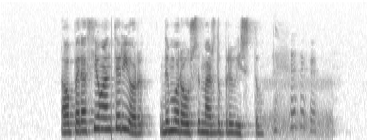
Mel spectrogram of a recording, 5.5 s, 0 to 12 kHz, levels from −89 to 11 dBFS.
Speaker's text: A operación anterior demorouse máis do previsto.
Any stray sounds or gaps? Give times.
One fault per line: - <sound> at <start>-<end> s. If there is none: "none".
- laugh at 4.1-4.8 s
